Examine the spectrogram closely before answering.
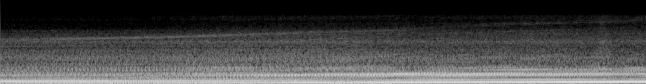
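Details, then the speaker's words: First-gen Cummins diesel truck, transmission after over a year of extreme abuse, hard acceleration: deep diesel pull with pitch climbing smoothly, strong and even, no knocks or misfires; transmission temperature under 140; normal running. "That was some pretty hard ripskies, but she just takes like a freaking champ. She just sounds so mean. It's amazing."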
